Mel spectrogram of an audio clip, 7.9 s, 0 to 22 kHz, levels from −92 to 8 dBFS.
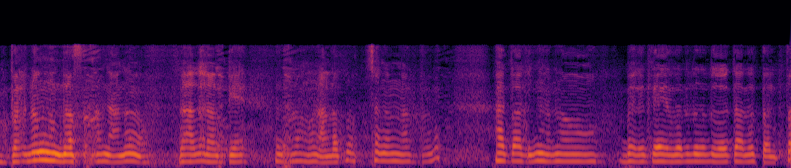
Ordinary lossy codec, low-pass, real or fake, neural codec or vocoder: none; 7.2 kHz; fake; codec, 16 kHz in and 24 kHz out, 0.4 kbps, LongCat-Audio-Codec, two codebook decoder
